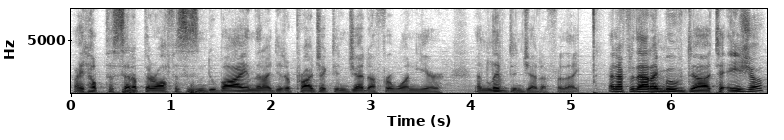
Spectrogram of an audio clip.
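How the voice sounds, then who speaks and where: Fast-talking American man in interview. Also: mid-range voice, a little mellow, soft background music. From United States, New Mexico. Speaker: interview guest, investor and football club owner. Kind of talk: conversational interview answers.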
